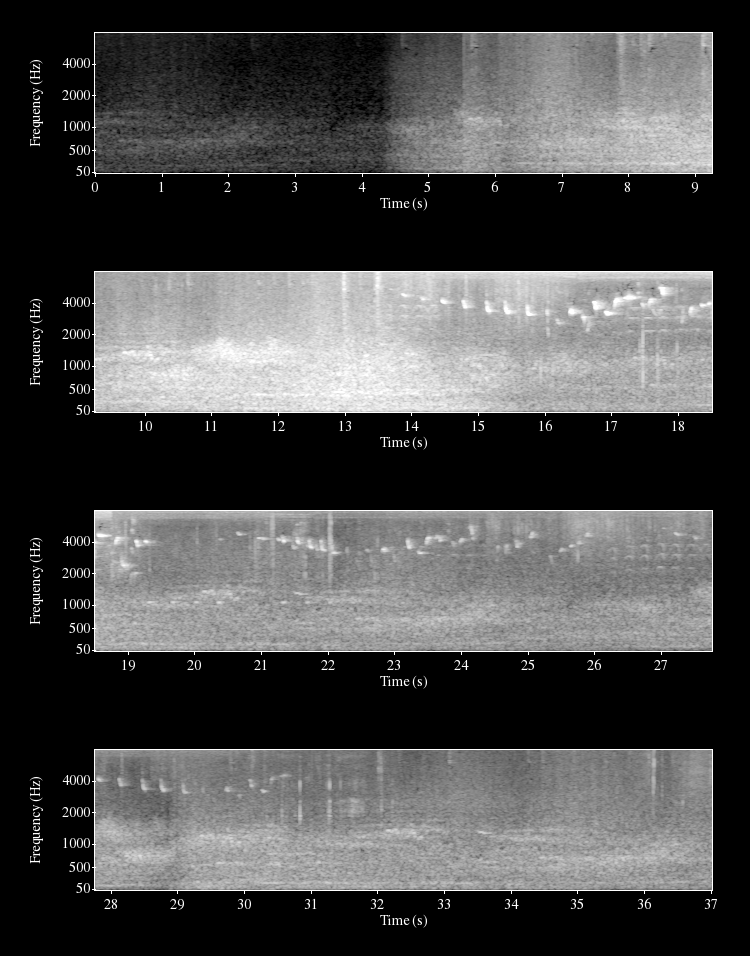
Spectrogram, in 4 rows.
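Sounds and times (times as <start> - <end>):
low outdoor background: 0.0 - 37.0
small birds chirping: 13.8 - 32.6.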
